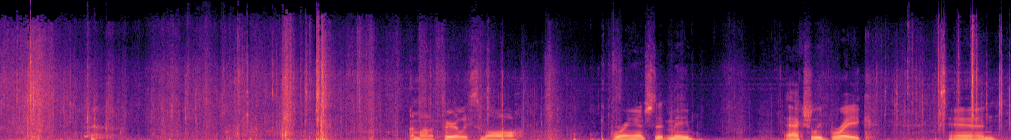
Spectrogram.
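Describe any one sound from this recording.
A rope rubs and rustles as hands pull it around a tree trunk.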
